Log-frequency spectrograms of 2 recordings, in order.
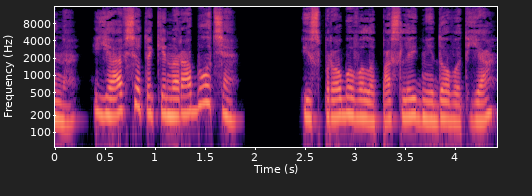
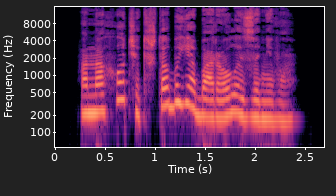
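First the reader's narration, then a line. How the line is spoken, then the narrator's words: Sighing. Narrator (Russian): вздохнула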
